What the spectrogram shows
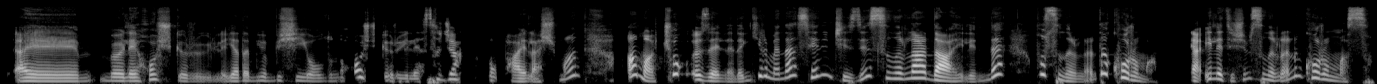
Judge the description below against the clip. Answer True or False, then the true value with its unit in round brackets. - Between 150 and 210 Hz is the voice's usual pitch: True (185 Hz)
